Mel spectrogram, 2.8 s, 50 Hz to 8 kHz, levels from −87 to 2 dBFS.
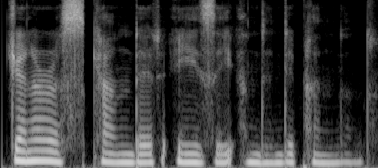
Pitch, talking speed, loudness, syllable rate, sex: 155 Hz, 105 wpm, -21 LUFS, 4.4 syllables/s, male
